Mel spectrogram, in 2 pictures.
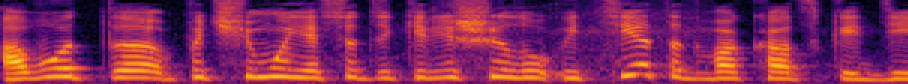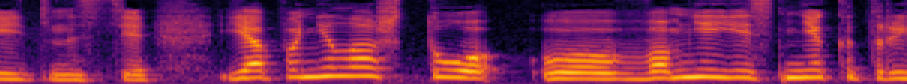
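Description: With lively intonation and a fairly high pitch, a woman talks at a moderate pace in a normal speaking voice, the sound dry and close with no echo. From Chuvashia, Russia. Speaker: blind law lecturer. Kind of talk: radio interview.

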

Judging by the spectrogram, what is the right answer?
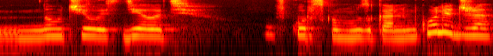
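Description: A woman's high voice, ordinary pitch variation, a very slow pace. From Orenburg region, Russia. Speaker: composer, student. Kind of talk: radio interview.

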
